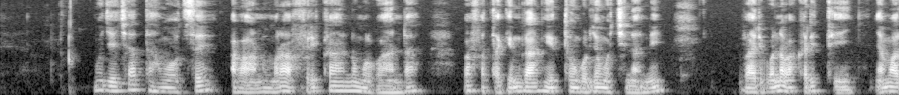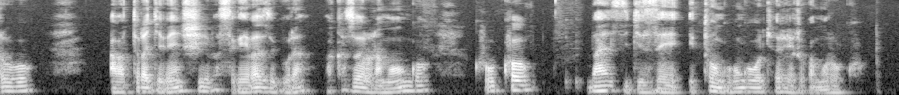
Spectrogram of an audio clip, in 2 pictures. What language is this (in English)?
Kinyarwanda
